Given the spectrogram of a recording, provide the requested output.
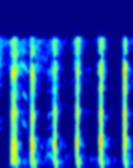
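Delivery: chuckle. Real, not acted. Preacher after mentioning two years in bed, chuckling. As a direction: run of short chuckles.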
